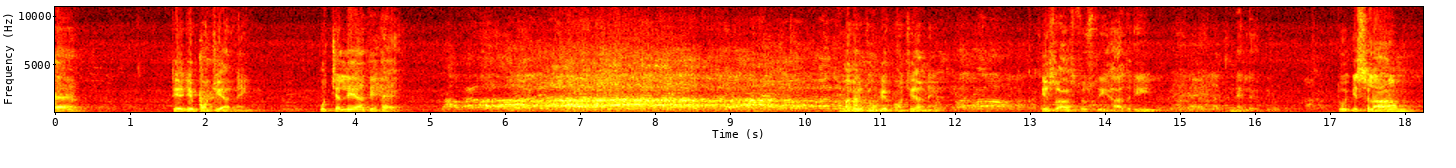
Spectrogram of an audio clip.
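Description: A man speaks passionately and loudly through a microphone, with pauses between phrases.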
